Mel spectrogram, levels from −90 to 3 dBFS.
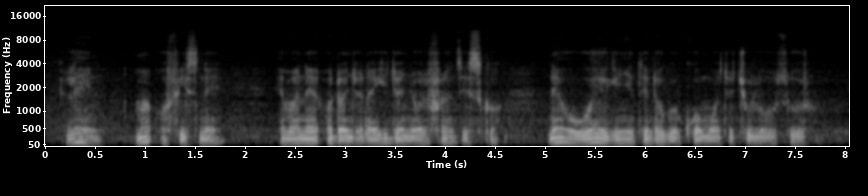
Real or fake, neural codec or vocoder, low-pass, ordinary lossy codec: real; none; 10.8 kHz; MP3, 64 kbps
